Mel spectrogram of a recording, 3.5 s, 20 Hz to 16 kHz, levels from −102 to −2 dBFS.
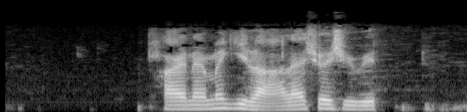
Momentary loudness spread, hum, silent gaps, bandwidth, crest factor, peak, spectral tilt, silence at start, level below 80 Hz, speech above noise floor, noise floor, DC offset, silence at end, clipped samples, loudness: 7 LU; none; none; 7.2 kHz; 20 dB; -2 dBFS; -5 dB/octave; 1.1 s; -64 dBFS; 49 dB; -69 dBFS; under 0.1%; 0.05 s; under 0.1%; -19 LUFS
